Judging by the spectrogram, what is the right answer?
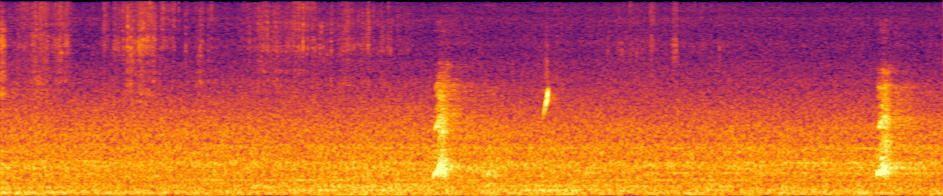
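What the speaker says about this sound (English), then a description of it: "I don't know what my dog's barking at." A dog outdoors gives a couple of isolated barks at a distance, with a faint yip between them, over steady background noise.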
